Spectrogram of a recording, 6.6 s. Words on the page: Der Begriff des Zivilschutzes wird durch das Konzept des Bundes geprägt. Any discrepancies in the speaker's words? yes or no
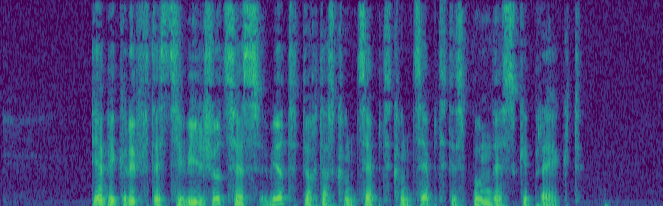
yes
